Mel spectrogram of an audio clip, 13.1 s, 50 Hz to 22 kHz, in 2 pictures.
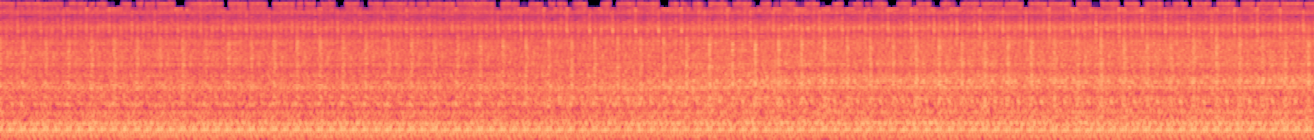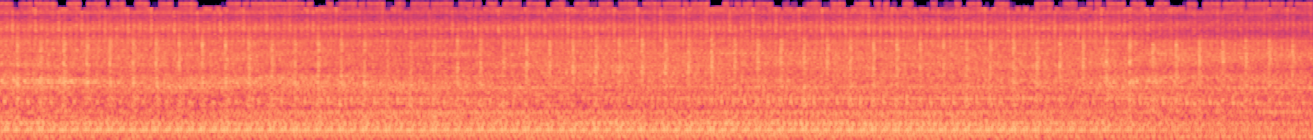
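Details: Mazda CX-5 engine at cold idle: fairly regular tapping around two per second throughout, present until about 70 degrees; cause unknown, variable valve timing mechanism suspected, not confirmed.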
